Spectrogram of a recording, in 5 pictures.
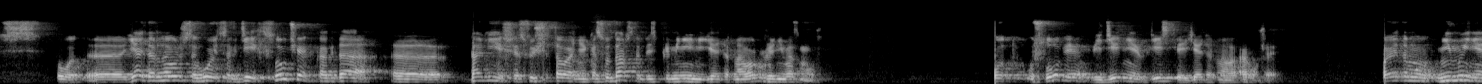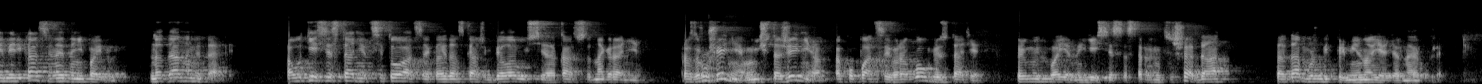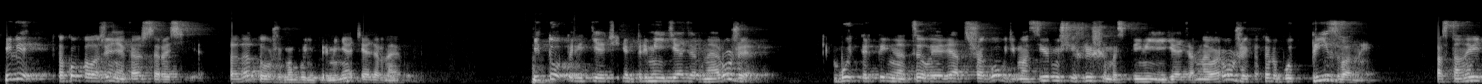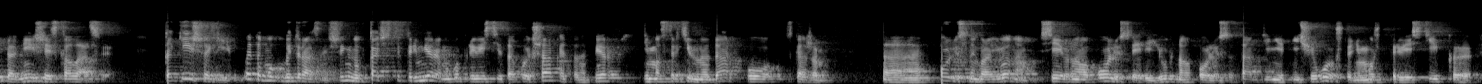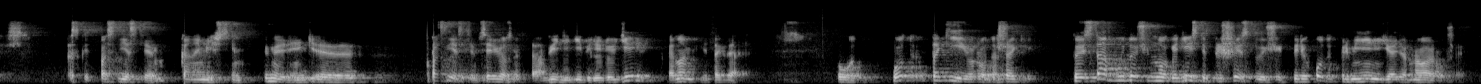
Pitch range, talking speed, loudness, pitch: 115-175 Hz, 140 wpm, -22 LUFS, 130 Hz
